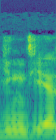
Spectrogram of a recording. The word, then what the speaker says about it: Yingjie: Like my name Yingjie is actually very hard to, hard to pronounce. Like people have really tr- tremendous trouble. They say Ji instead of Jie.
